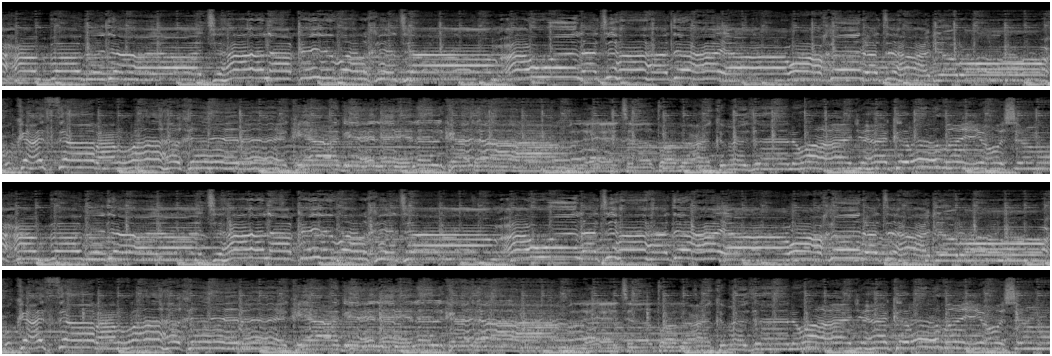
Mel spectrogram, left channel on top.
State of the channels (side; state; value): both; normal; correlation 0.80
